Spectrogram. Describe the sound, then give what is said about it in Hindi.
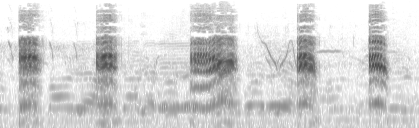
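A parrot's call: five harsh, loud squawks evenly spaced with short silences between, the middle one held slightly longer than the rest. “ये तो तोते की आवाज है।”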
